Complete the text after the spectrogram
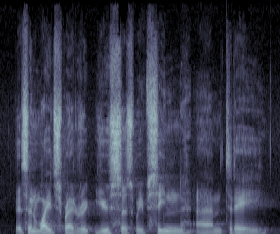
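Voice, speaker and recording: A man with a Scottish accent at a moderate pace, medium in pitch, with ordinary pitch variation. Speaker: veterinarian. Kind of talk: conference talk. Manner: hesitant, many fillers.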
